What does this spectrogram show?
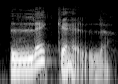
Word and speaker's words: lesquels: All right, so final S is not pronounced. So here, when you get this L-E-S, okay, it's just like the article, if you remember, les, okay? So it goes like lesquels, all right?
